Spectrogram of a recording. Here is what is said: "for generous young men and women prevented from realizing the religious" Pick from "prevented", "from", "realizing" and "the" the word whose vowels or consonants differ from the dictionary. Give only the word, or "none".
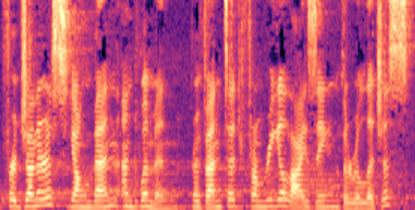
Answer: none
